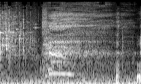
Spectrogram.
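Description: A porcelain saint figurine is smashed open to search for a message hidden inside. It makes a sharp, bright crash, followed by scattered tinkling fragments settling over the next second or so. Loud, with no voices.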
